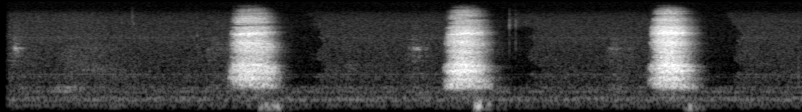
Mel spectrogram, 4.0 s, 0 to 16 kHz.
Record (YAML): exhalation_length: 4.0 s
exhalation_amplitude: 6245
exhalation_signal_mean_std_ratio: 0.33
survey_phase: beta (2021-08-13 to 2022-03-07)
age: 18-44
gender: Female
wearing_mask: 'No'
symptom_none: true
smoker_status: Never smoked
respiratory_condition_asthma: false
respiratory_condition_other: false
recruitment_source: REACT
submission_delay: 1 day
covid_test_result: Negative
covid_test_method: RT-qPCR
influenza_a_test_result: Negative
influenza_b_test_result: Negative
